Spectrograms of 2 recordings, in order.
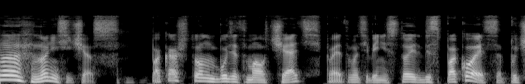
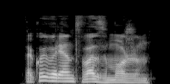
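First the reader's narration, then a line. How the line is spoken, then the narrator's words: Dry. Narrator (Russian): сухо оценила миссис Трэмбли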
